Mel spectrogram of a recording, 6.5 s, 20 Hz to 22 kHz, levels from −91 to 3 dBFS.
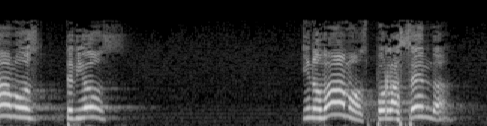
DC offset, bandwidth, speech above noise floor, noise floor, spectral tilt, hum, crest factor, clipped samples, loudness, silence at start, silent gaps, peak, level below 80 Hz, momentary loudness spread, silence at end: under 0.1%; 11.5 kHz; 46 dB; -63 dBFS; -3.5 dB/octave; none; 14 dB; under 0.1%; -17 LUFS; 0 s; none; -6 dBFS; -46 dBFS; 11 LU; 0.55 s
